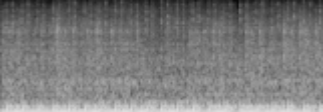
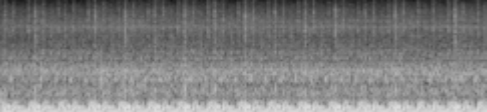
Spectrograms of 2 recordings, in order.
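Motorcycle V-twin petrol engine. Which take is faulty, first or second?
second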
